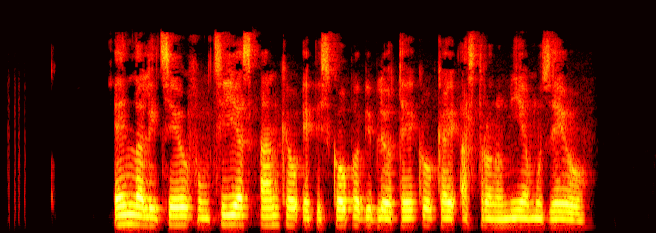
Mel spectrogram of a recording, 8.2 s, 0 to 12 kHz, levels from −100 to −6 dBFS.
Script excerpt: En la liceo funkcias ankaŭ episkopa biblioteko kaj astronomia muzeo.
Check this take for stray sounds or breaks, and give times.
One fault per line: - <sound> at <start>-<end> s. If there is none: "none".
none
